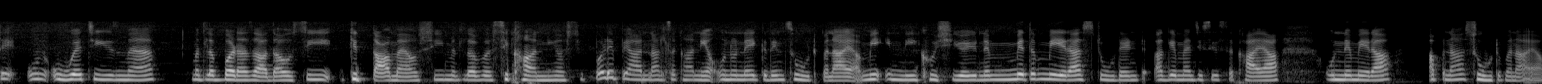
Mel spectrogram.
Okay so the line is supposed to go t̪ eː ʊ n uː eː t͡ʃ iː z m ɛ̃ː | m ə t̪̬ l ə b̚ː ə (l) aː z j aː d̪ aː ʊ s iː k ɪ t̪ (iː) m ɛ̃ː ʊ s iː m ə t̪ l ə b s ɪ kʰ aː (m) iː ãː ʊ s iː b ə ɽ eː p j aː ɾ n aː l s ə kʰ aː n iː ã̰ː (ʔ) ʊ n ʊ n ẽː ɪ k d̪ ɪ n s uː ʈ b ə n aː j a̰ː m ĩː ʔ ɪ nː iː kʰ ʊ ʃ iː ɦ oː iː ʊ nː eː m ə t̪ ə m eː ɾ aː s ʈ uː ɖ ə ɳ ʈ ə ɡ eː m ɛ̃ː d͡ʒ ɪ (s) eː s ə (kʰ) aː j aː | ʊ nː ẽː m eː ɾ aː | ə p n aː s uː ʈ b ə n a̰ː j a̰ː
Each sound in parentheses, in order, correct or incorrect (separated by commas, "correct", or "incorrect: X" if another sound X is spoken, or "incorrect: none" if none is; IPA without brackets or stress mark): incorrect: ɽ, incorrect: aː, incorrect: n, correct, correct, correct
